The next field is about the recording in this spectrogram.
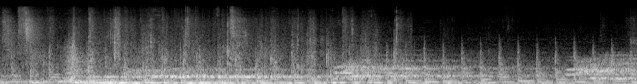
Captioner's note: suspense music; ghost sound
